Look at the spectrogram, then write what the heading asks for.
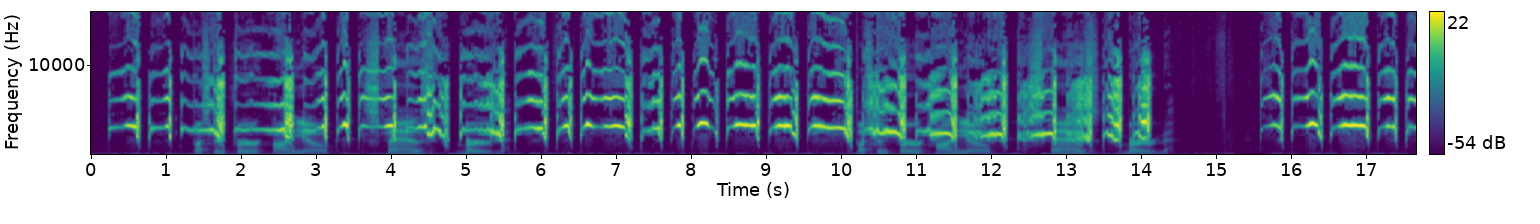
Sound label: Spazz Bird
